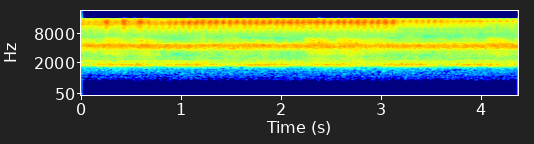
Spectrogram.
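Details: Soft but steady cricket chirping from a forest, many insects blending into a bright, high, buzzing wall of sound with rapid fluttering in the uppermost tones and no silence between calls.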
